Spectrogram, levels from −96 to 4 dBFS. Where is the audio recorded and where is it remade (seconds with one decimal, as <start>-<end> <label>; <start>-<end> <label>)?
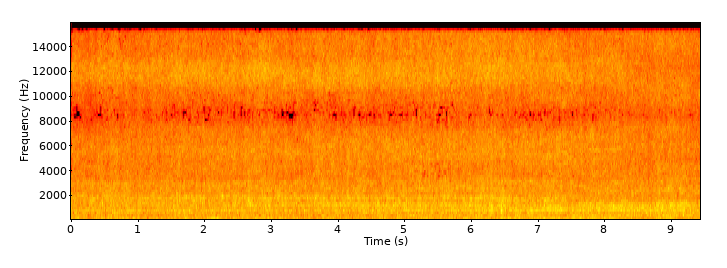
0.0-5.1 remade; 5.1-5.7 recorded; 5.7-9.4 remade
